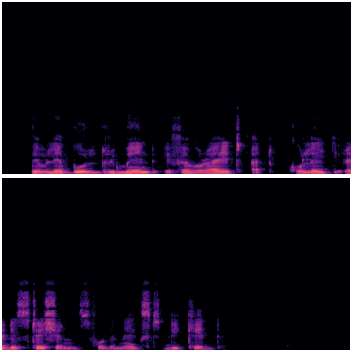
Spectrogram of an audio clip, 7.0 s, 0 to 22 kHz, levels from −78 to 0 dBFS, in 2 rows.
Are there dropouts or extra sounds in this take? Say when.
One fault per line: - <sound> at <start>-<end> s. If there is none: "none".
none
